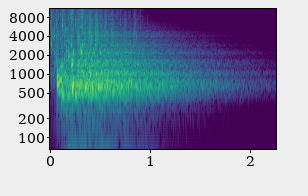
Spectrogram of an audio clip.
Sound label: Random Water Splash; moul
